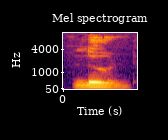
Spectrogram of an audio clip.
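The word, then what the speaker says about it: learned: अब वो कहता है we pronounce it एज लर्नड, आई डी, ई डी नहीं पढ़ा, हमारी आवाज़ जो आ रही है एड नहीं आ रही, इड आ रही है।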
